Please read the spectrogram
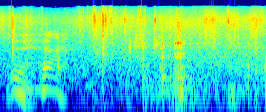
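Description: Twigs, branches and reeds crackling and snapping in quick irregular clicks as someone pushes through dense bush, with faint low voices or grunts of effort.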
